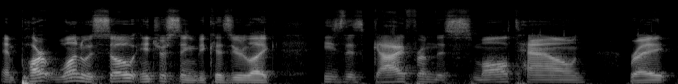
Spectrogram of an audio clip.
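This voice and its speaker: Easygoing young guy on a podcast, low-ish voice but really bright and smooth. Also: slow. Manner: easygoing, agreeable, laughs along. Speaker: podcast co-host. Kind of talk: casual chat.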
